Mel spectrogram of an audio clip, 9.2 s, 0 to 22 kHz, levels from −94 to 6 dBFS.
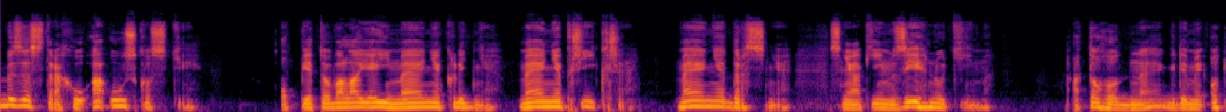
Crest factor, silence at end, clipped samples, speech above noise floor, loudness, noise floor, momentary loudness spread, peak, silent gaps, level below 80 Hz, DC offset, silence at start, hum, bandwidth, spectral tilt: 16 dB; 0 s; under 0.1%; 50 dB; -22 LUFS; -71 dBFS; 16 LU; -6 dBFS; none; -52 dBFS; under 0.1%; 0 s; none; 11 kHz; -5.5 dB/octave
